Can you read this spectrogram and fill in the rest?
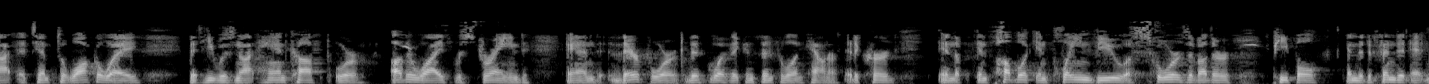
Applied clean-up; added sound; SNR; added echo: neural mask model Resemble Enhance denoiser.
